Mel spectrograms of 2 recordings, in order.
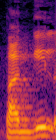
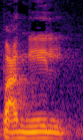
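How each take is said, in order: First: The middle has 'ng' followed by a hard g. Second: The middle has a plain 'ng' with no g. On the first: This is probably the correct reading of the name. The speaker calls it right. "Panggil yata ang basa nito" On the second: This reading makes the name mean fang. The speaker calls it wrong. "Masama kung Pangil"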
